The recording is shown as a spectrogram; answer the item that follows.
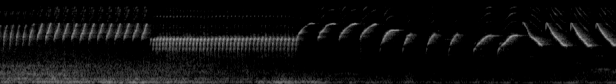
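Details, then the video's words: Training song of a Spanish timbrado canary: a high pulsed trill shifts into a lower, steady buzzing roll. It then breaks into a fast run of loud curving whistles, each rising then dropping. "Canary singing for training - Spanish timbrado song"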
